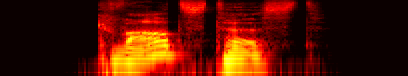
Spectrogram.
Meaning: inflection of quarzen: 1. second-person singular preterite 2. second-person singular subjunctive II
- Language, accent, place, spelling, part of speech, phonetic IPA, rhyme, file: German, Germany, Berlin, quarztest, verb, [ˈkvaʁt͡stəst], -aʁt͡stəst, De-quarztest.ogg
